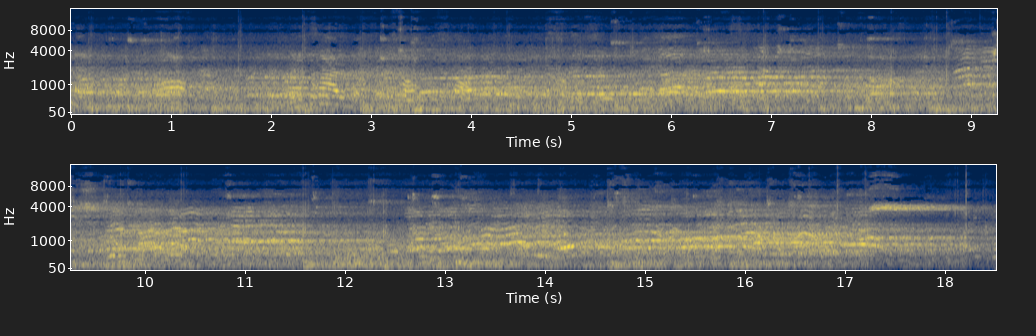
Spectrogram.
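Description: Spectators talk and cheer in an echoing gym.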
